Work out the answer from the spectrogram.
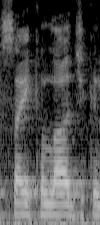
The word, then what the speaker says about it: psychological: Psychological, you have to say here. P is silent.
